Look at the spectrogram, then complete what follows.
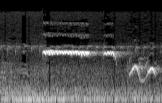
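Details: Clear, level high whistle from a Sumatran greater green leafbird in ngerol style, a shorter whistle after it, then lower wavering slurred notes to finish.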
